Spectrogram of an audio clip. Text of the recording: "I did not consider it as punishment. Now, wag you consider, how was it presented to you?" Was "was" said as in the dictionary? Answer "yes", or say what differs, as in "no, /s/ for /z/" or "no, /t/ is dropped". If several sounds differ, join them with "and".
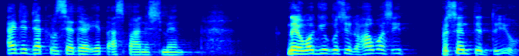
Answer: no, /s/ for /z/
